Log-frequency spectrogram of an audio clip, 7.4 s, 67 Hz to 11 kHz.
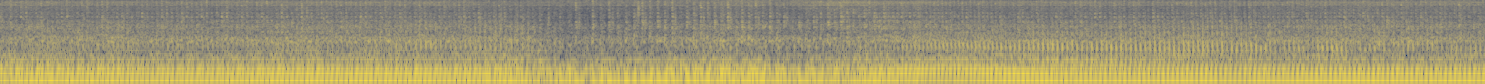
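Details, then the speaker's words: Revmaster air-cooled VW flat-four in a Sonex aircraft, still warming up, drops from about 1800 RPM to an even, settled idle with no stumble or miss, with wind noise; running fine. "Yeah, we're still running at 1800 RPM."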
